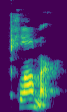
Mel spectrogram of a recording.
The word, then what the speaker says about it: plumber: dummer very good example plumber we put e r but the B is silent why because there is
